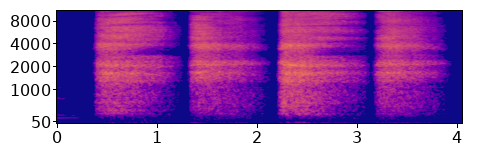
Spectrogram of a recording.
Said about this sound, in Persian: نفس عمیق بکش.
